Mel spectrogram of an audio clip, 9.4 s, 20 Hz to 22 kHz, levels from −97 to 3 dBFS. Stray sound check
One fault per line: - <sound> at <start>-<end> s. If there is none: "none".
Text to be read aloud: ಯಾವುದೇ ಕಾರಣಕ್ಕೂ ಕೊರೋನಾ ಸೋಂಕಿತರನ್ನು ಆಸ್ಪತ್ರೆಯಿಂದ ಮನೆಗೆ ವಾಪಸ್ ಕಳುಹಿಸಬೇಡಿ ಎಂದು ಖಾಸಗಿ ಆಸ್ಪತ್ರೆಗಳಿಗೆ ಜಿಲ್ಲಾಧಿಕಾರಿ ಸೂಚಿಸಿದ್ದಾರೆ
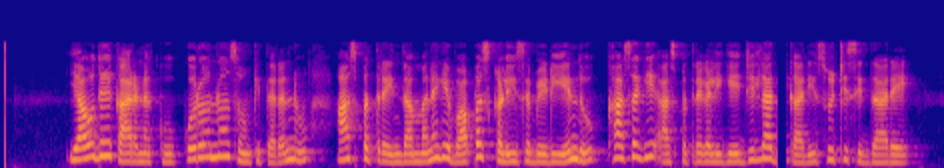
- dropout at 7.8-7.9 s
